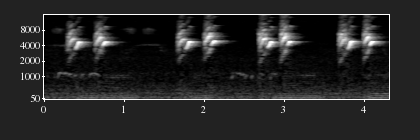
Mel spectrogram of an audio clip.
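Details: Sunbird song meant to draw birds in: paired high-pitched chirps, each sliding sharply downward, repeated four times at roughly one-second gaps in a quiet setting.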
